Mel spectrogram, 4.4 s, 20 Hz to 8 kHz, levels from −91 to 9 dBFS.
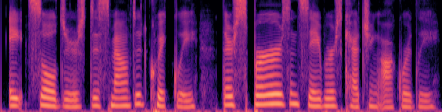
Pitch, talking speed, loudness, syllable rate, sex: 195 Hz, 135 wpm, -18 LUFS, 4.6 syllables/s, female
